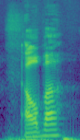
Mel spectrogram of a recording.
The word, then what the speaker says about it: Elba: He goes to the island of Elba. Mm-hmm. Am I saying that right? – I think so.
